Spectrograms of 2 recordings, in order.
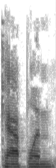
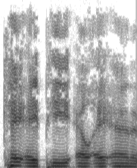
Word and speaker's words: Kaplan: My name is Myq Kaplan. Myq is spelled M Y Q K A P L A N is Kaplan.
